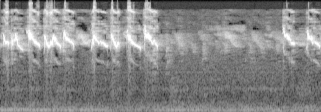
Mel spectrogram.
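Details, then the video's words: Oriental white-eye singing vigorously: bright, high chirped notes, each sliding down, repeated in quick bursts, then a short near-silent pause before two more chirps. "Suara burung pleci gacor"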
